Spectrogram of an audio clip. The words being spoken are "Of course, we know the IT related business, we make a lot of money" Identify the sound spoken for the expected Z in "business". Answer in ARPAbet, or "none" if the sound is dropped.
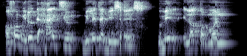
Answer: S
